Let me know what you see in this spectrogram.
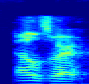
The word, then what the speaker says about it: Elsweyr: Elsweyr.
